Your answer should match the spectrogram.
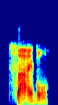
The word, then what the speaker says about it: Seibel: Seibel. Yeah, rhymes with Bible.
